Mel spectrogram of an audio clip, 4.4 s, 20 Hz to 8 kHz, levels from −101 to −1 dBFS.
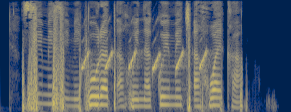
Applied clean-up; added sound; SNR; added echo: neural mask model Resemble Enhance denoiser.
